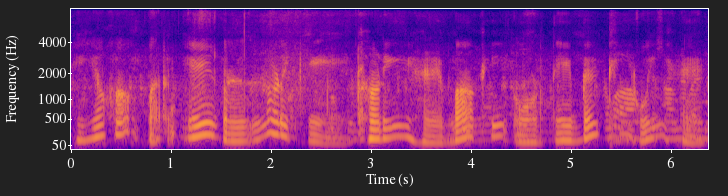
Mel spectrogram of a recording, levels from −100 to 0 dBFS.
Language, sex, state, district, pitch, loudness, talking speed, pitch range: Hindi, male, Uttar Pradesh, Jyotiba Phule Nagar, 145 Hz, -30 LUFS, 105 wpm, 120-170 Hz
